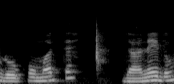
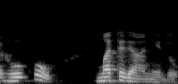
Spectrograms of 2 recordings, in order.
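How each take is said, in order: First: "रोको मत" as one group, a break, then "जाने दो"; pause after मत. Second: "रोको" alone, a break, then "मत जाने दो" falling; pause after रोको. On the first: Teacher shows the let-him-go reading, pause after "मत". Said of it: "तो यानी रोकना नहीं है". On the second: Teacher shows the stop-him reading, pause after "रोको". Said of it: "उसे रोक लो, कहीं जाने नहीं देना". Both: Shown as a demonstration.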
